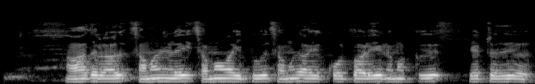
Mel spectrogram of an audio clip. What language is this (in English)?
Tamil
